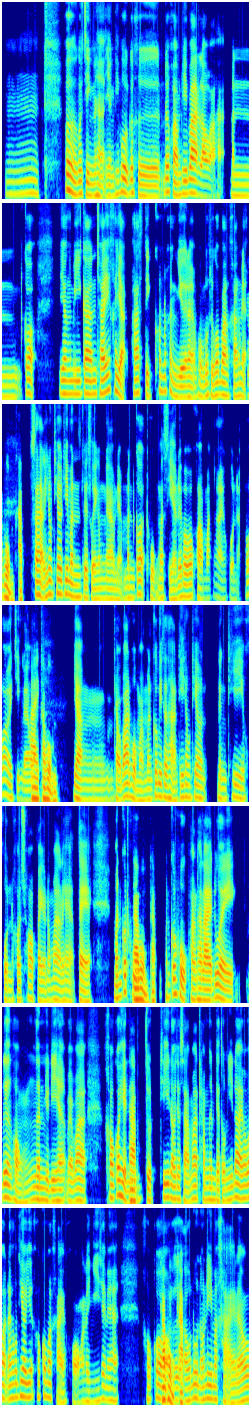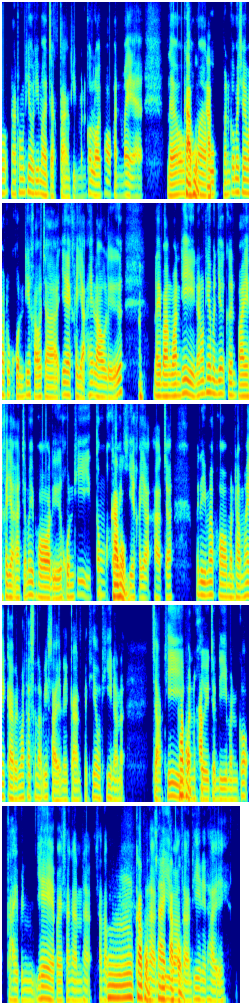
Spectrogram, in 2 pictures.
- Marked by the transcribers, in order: distorted speech; tapping; other background noise
- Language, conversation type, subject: Thai, unstructured, คุณเคยรู้สึกประหลาดใจกับความงามของธรรมชาติที่มาแบบไม่ทันตั้งตัวไหม?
